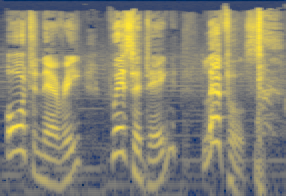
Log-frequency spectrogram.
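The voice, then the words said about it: Umbridge impression. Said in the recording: “say it like Umbridge, though, in the movie ... your impersonation of Umbridge was very, very good”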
